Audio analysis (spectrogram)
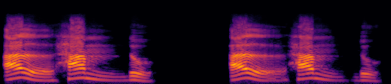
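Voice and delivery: Alhamdu with the l sound stopped short; cut-off sukun. Shown as a demonstration. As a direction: brake hard on the sukun in Alhamdu. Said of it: "Keputus, ya".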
